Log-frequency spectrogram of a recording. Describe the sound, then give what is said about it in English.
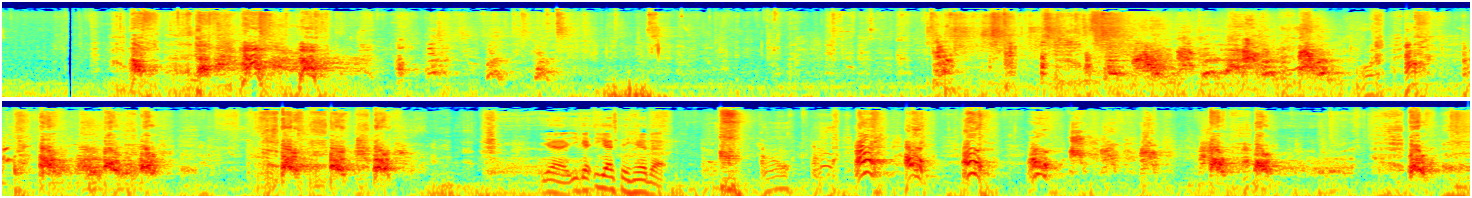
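Several dogs bark repeatedly and loudly outdoors throughout, in overlapping bursts, with some higher yips mixed in, jumping and trying to get over a fence, while a person speaks briefly over the commotion. “So obviously, you guys just heard all the barking.”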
